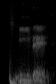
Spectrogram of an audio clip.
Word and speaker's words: needed: Então eu falo bem aberto o ed, ó. Needed.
